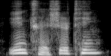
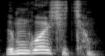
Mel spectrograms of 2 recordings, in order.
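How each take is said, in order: First: The name is read with Mandarin Chinese sounds. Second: The name is read with Korean syllable sounds. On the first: "중국어 발음으로 하면" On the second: "한국 그 한자 발음으로 하면"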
